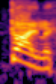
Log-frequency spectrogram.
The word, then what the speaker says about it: Gaelic: And of course, Gaelic maths! No one cares about your garlic math, you piece of shit! It's pronounced Gaelic, you unprecedented piece garlic of shite.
